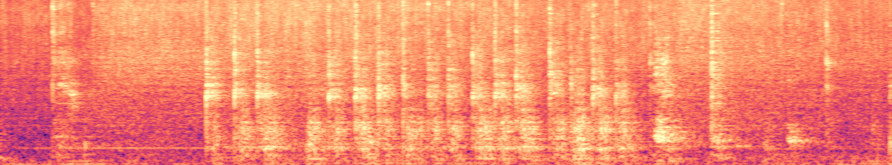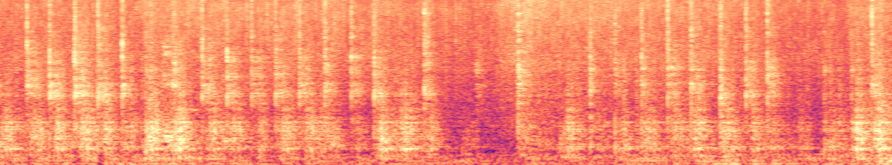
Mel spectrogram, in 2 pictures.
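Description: Tomatoes and chickpeas fry in a pan, a steady broadband sizzle running throughout with frequent clinks and scrapes from stirring, loud and close, with no voices.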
